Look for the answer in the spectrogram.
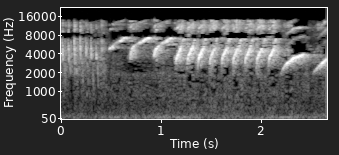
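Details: Canary in morning song, used to coax non-singing canaries to sing: a quick run of bright, sweeping upslurred-then-falling whistled notes, evenly spaced and rapid, ending with longer swoops; soft low rumble behind.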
